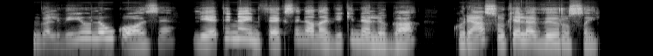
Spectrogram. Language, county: Lithuanian, Kaunas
